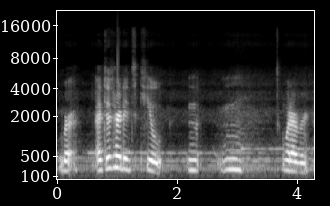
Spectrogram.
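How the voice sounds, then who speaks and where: This tarot reader is a native Spanish speaker from Mexico whose accent is Mexican Spanish, and she talks slowly in a mid-range voice. She chats her way through a live reading, wandering off into asides. Faint music sits under the dull, lo-fi recording.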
